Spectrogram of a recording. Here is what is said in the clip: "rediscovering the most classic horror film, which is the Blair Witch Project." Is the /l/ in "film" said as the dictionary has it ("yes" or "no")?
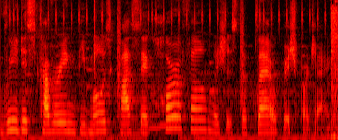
yes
